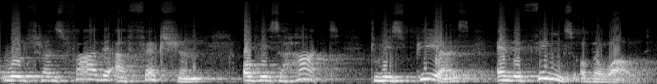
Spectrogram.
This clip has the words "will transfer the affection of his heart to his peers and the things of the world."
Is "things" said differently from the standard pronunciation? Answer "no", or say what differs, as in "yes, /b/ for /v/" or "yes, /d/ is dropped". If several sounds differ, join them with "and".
no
